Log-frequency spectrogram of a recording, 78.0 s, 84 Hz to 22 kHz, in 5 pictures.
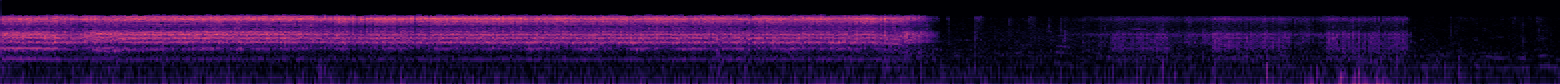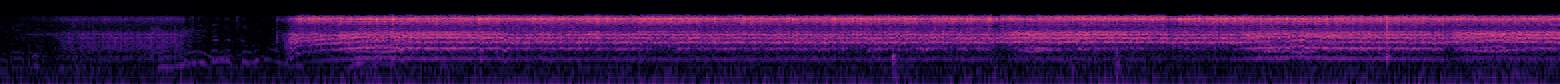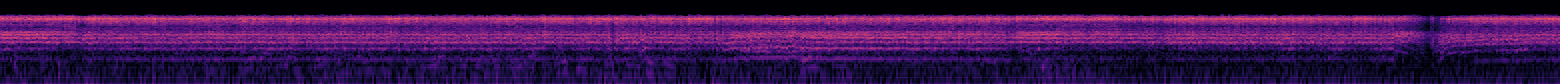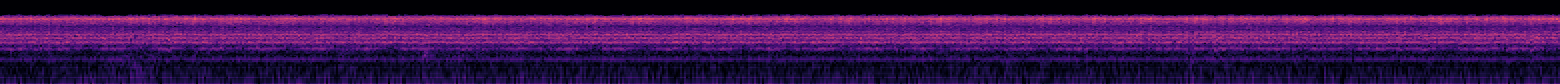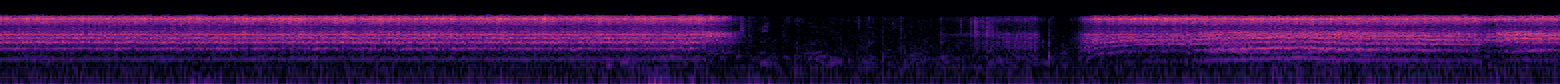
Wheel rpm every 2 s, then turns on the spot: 110, 120, 120, 110, 80, 10, 20, 0, 10, 70, 110, 110, 110, 110, 110, 110, 110, 110, 110, 110, 110, 110, 90, 110, 110, 110, 110, 120, 110, 110, 110, 120, 120, 120, 90, 0, 30, 100, 100.
12-14 16-18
